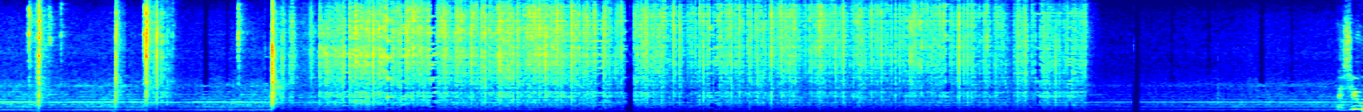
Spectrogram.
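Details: Old salvaged Lincoln flux-core welder, revived with lubrication, turned up to voltage setting C: a steady, even crackling sizzle holds for about five seconds over a faint hum, giving a good, stable weld arc.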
